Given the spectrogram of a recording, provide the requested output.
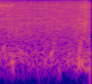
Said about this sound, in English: So maybe you can hear the sea in the background while I'm walking this beautiful beach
